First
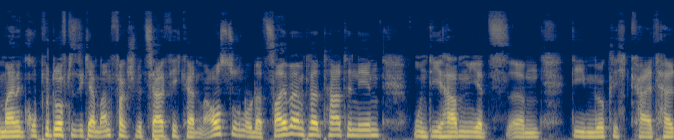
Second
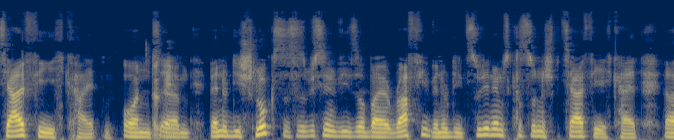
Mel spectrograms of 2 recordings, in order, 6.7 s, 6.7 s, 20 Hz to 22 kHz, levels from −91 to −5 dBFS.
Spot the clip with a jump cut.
second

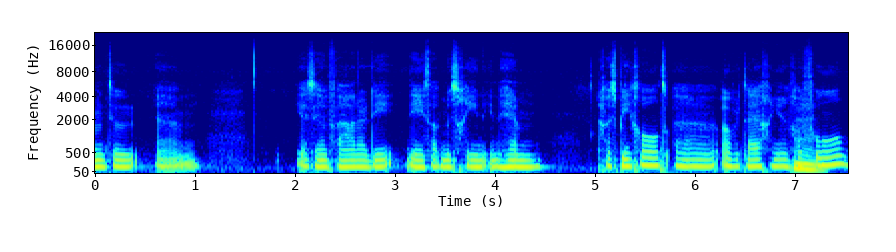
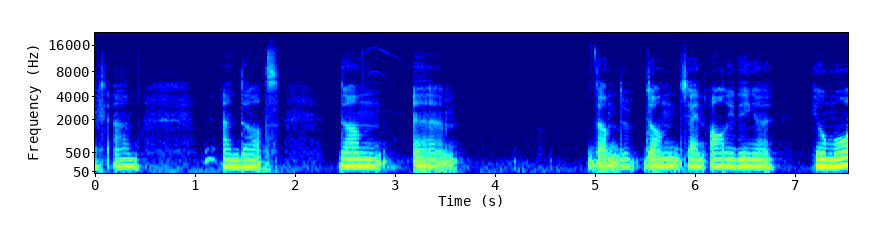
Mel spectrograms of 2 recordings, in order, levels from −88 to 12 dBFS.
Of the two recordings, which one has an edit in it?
first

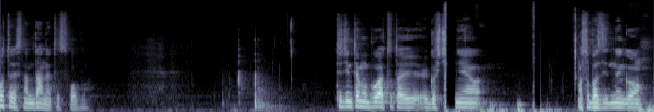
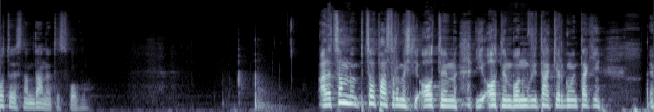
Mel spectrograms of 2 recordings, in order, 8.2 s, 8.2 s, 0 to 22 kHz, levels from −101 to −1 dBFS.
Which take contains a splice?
second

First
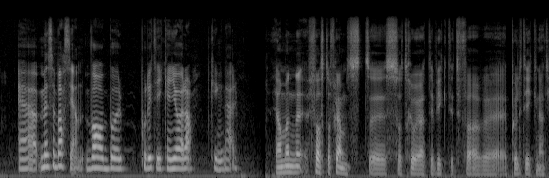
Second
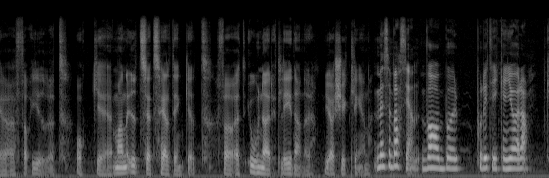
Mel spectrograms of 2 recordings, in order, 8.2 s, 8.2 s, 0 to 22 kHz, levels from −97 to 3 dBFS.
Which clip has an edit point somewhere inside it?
second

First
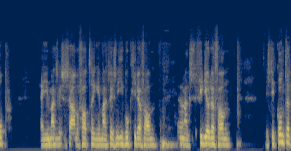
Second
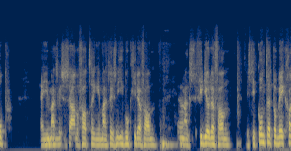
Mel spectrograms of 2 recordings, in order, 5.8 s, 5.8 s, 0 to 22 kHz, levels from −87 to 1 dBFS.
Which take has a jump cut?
second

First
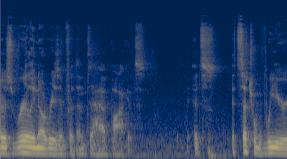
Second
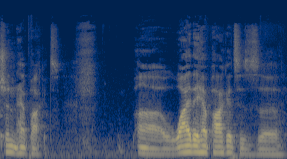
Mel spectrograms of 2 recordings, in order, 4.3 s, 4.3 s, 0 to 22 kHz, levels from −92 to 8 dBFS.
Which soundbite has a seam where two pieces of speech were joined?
first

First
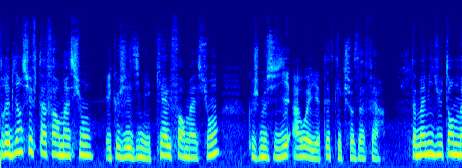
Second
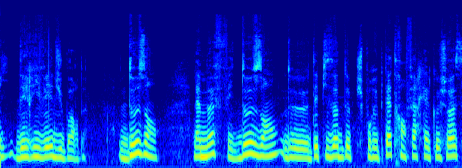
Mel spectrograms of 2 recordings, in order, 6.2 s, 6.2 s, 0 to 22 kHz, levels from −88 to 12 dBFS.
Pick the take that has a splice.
second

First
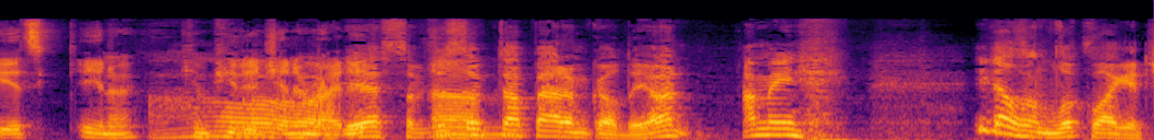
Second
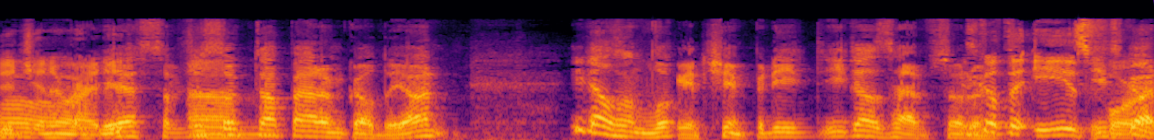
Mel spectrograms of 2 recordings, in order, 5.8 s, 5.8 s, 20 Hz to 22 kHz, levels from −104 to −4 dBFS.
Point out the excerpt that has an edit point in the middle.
second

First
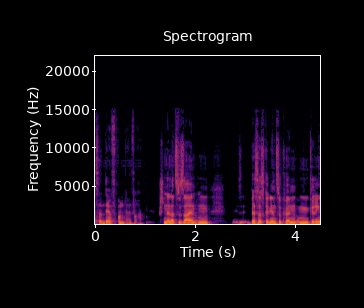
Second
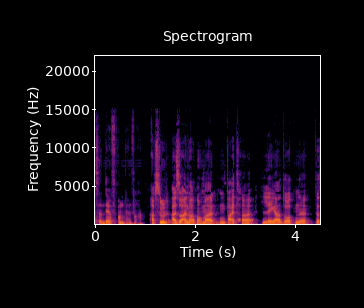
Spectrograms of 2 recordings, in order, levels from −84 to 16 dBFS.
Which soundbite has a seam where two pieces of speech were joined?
first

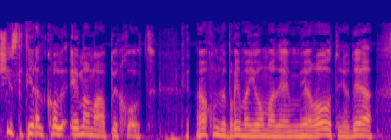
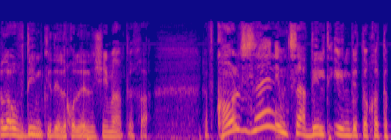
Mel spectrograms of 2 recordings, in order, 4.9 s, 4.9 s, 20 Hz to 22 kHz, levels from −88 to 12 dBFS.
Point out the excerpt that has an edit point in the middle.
first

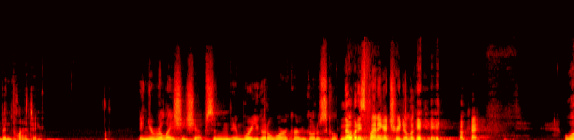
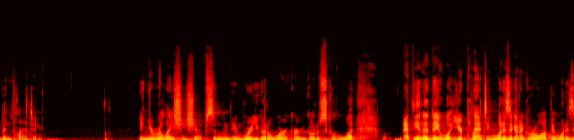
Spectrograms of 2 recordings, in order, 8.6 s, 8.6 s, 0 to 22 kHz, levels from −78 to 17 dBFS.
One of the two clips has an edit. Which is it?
first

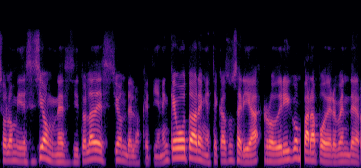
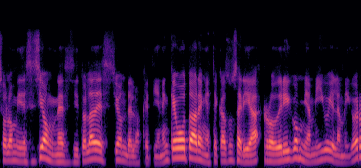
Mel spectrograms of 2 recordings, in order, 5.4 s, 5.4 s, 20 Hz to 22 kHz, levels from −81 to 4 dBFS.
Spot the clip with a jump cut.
first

